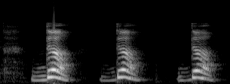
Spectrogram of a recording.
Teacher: The majority of Russian consonants are produced in this position, pressing the tip of the tongue against your upper teeth, like D, D, D.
